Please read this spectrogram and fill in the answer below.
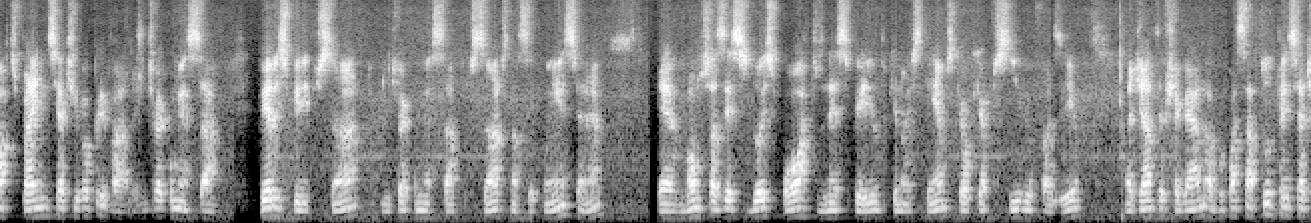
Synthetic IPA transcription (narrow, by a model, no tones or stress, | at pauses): ɔɾt͡ʃ̪ɪ̥spɾɐinisiat͡ʃivɐpɾivad̪ɐʒẽnt͡ʃɪvajkomesaɾ | pelʊɪspiɾit̪ʊ̥sɐ̃nt̪ʊɐʒẽnt͡ʃɪvajkomesaɾpʊɾsɐ̃t̪ʊznɐsekwẽsjɐnɛ | ɛvɐ̃mʊsfazeɾesɪ̥zd̪ojspɔɾt͡ʃɪznesɪ̥peɾiwd̪ʊkɪnɔst̪ẽmʊskɪɛʊkɪɛpo̥sivewfazeɾ | ad͡ʒiɐ̃nt̪ɐewʃeɡaɾnɐ̃vowpasaɾt̪ud̪ʊpɾɐinisiat͡ʃ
